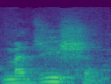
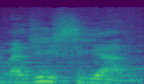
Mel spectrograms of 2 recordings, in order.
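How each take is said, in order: First: The ending is reduced with the vowel dropped. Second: The ending has a full i syllable. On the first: The speaker calls it right. "It is just ম্যাজিশিয়ান" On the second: The speaker calls it wrong. "Not"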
